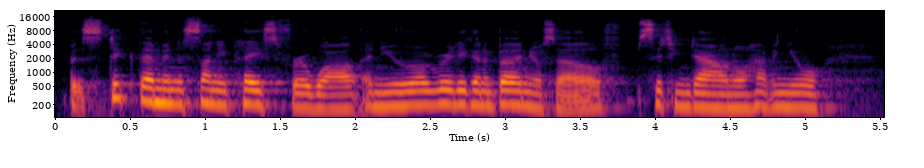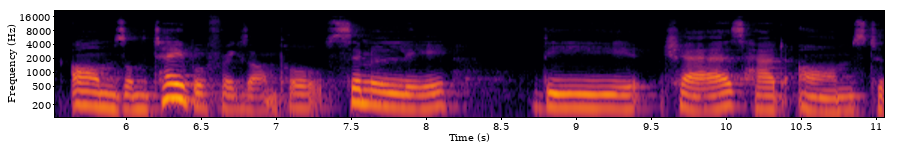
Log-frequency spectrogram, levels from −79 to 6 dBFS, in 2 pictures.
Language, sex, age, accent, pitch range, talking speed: English, female, 30-49, British, 155-200 Hz, 190 wpm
